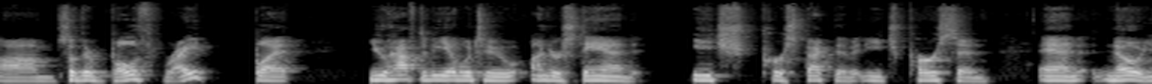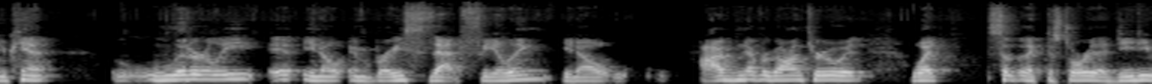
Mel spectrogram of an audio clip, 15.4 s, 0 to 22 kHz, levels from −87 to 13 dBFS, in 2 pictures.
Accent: American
